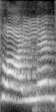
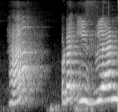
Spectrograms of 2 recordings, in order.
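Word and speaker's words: island: শেখ আগে উচ্চারণ করতে আইল্যান্ড বলে ওটাকে উচ্চারণ হয় না উচ্চারণ থাকে অনেক কিছু জিনিস থাকে অমিট বলে ঠিক আছে ওটার উচ্চারণ থাকে না উ বাংলা কথা উইল্যান্ড নয় ওটা আইল্যান্ড বলে আইল্যান্ড মানে দ্বীপপুঞ্জ আইল্যান্ড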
